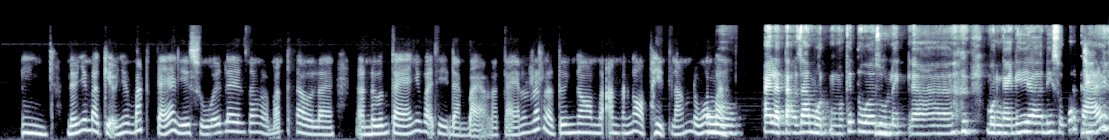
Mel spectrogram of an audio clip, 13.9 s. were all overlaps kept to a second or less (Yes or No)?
Yes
